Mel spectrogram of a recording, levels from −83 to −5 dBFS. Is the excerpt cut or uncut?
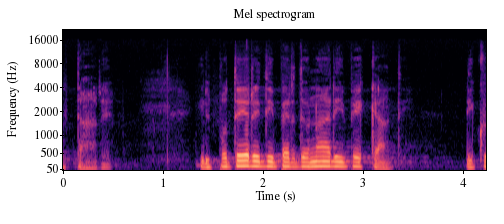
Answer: uncut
